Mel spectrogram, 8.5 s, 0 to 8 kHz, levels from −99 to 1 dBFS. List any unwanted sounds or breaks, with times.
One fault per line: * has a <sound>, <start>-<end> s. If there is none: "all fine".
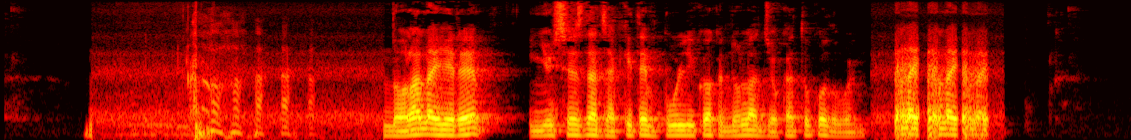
* has a laugh, 0.9-2.4 s
* has a laugh, 6.7-7.4 s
